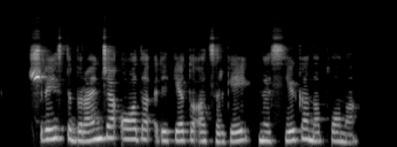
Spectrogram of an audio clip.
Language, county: Lithuanian, Kaunas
